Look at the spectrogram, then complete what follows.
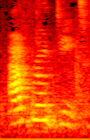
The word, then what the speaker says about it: Aphrodite: Aphrodite. Aphrodite. Aphrodite is how the Greeks pronounce it.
